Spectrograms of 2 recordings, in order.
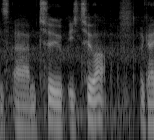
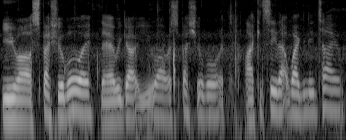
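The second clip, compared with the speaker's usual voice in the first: higher, cooing pet voice; 4 semitones higher than usual. Real, not acted. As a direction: coo at the dog like a proud owner. Cooing praise to his dog.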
